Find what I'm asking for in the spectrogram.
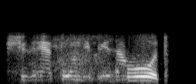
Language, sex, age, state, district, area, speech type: Kashmiri, male, 18-30, Jammu and Kashmir, Kupwara, rural, conversation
